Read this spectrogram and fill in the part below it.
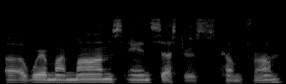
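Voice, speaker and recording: A man's voice: lowish voice, flat delivery, slow, no echo, studio quality. Easygoing man chatting on a livestream. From United States. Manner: easygoing, rambling, reads out viewer comments. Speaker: livestream host, woodworker. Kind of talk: casual livestream chat. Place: his workshop.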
